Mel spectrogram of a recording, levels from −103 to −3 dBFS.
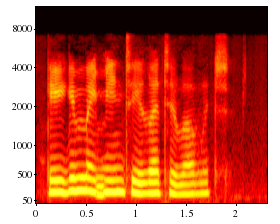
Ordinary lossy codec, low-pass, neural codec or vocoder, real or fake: none; 7.2 kHz; codec, 16 kHz, 1 kbps, FreqCodec, larger model; fake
